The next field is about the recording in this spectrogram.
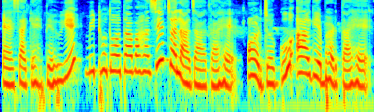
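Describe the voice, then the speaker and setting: A woman's voice: a little high, expressive, takes it slowly. A woman narrating a scripted cartoon story as a storyteller.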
